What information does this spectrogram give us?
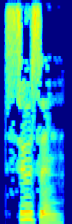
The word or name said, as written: suzan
